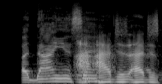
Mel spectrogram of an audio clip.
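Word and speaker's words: Adesanya: adonis is that's how you say his name a dying son i just i just call him israel because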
